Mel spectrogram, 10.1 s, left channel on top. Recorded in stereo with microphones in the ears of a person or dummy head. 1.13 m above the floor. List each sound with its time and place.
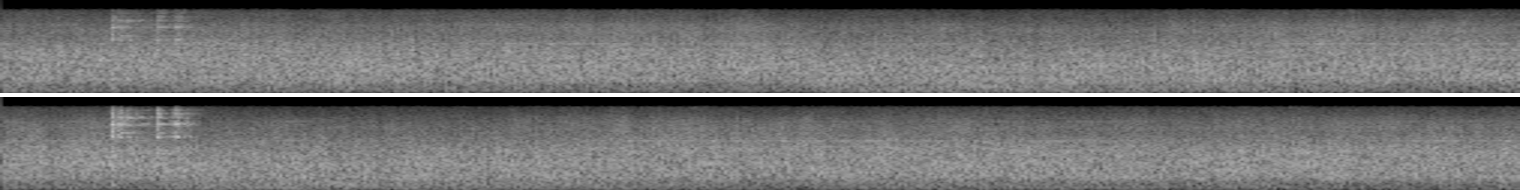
0.7 s dishes clattering: 30° right (ahead or behind), 1.4 m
